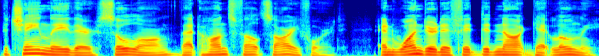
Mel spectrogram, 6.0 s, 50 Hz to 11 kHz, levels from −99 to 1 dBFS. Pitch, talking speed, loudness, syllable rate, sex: 115 Hz, 200 wpm, -19 LUFS, 4.6 syllables/s, male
